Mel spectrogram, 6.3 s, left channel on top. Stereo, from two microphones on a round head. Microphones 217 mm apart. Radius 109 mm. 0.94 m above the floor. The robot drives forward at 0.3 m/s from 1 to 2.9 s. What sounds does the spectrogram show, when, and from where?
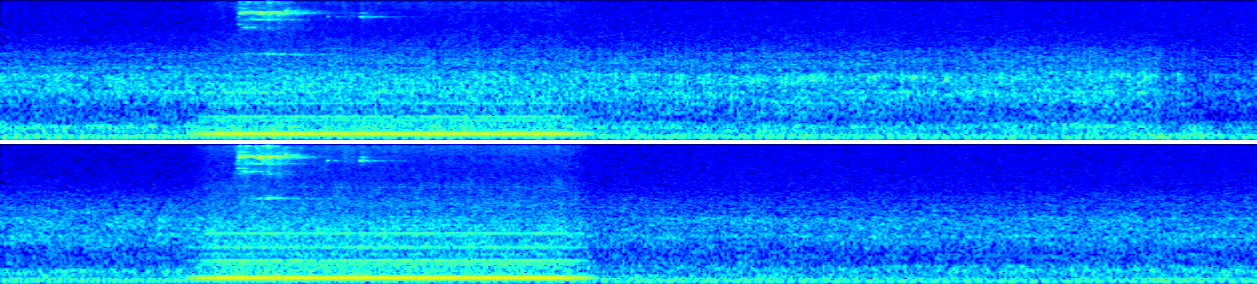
1.2 s keys jangling: 50° right (ahead or behind), 1.9 m; by 1.9 s 45° right (ahead or behind), 2 m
